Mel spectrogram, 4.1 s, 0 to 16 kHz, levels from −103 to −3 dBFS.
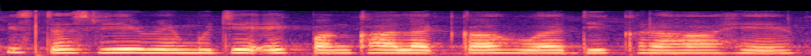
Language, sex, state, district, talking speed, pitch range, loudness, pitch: Hindi, female, Arunachal Pradesh, Papum Pare, 165 wpm, 210-225 Hz, -15 LUFS, 215 Hz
